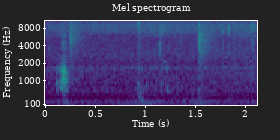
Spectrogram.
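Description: A single short duck quack sounds near the start, followed by faint scattered clicks and rustles against a quiet outdoor background on a driveway in the morning.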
